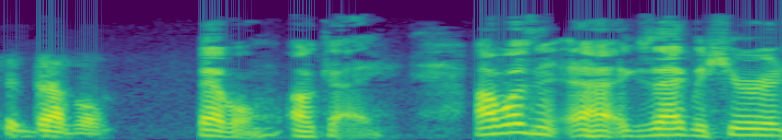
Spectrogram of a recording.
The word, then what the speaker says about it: Bevell: fine is that bevel or bevel it's I pronounce it bevel bevel okay I wasn't exactly sure I knew it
